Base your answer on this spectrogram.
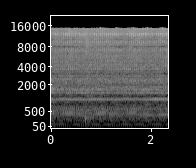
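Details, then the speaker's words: Respironics Millennium oxygen concentrator (pressure swing adsorption) running with its cover removed during a teardown. Steady mechanical hum and rattling vibration of the compressor as it is switched on, with faint valve clicking. "now we'll turn it on I can see the compressor is running"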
